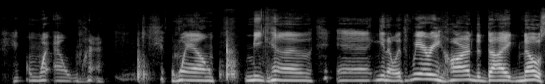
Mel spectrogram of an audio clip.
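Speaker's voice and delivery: mocking, derisive, hesitant TV shill voice. Retelling what the paid shill on the news said: mocking imitation of a TV shill. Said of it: "the paid shill there for N B C News is like".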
